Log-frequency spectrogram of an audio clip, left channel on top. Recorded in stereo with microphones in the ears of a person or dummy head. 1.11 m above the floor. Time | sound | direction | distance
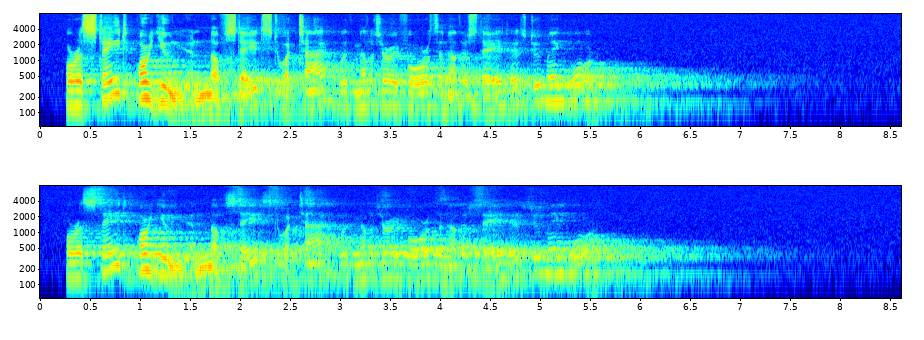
0.3 | a man speaking | 55° left (ahead or behind) | 1.0 m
